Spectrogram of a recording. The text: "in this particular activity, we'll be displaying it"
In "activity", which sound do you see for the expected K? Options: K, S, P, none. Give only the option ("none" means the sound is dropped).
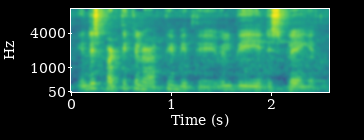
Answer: none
